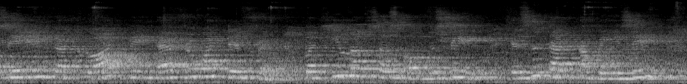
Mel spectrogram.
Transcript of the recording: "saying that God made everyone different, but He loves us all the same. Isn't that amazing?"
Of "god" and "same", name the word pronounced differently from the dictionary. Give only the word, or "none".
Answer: same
